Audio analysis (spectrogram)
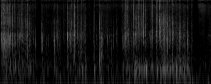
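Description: Red-painted nails scratch along the gathered elastic waistband of brown cotton fleece sweatpants being worn. The result is a quiet, continuous, dry scratching and rustling made of many quick, crisp scrapes, with bright fabric texture.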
